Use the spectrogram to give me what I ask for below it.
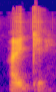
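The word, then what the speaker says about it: IKE: I normally call it EK. IK. Some people call it IK. But me, I call it EK. Just a simple pronunciation.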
